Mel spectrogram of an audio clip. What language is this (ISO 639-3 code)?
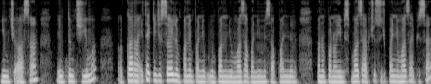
kas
